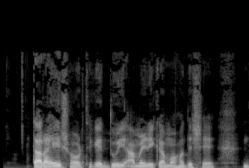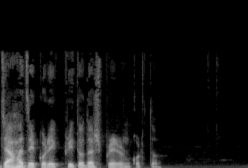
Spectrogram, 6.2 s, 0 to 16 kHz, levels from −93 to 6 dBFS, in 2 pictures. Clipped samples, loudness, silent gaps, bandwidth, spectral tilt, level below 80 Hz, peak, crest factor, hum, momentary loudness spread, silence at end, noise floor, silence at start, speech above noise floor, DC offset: under 0.1%; -24 LUFS; none; 11.5 kHz; -7.5 dB/octave; -56 dBFS; -4 dBFS; 20 dB; none; 18 LU; 1.1 s; -71 dBFS; 0.4 s; 47 dB; under 0.1%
